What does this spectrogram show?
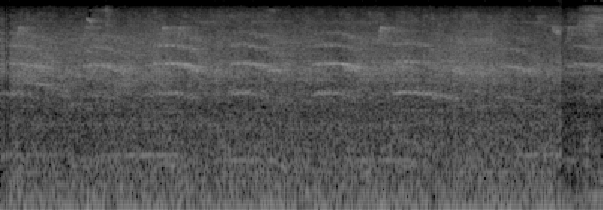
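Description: A bird calling over and over, short arching notes roughly once a second, over a steady low background rumble of open-air noise.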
